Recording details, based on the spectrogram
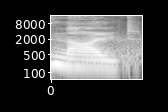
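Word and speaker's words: gnarled: आ नाल्ड, this word we pronounce as नाल्ड, नाल्ड mean बल दिया हुआ.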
